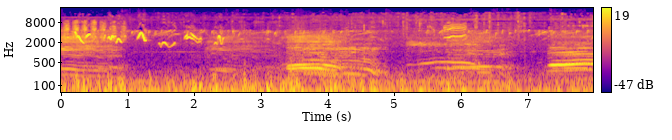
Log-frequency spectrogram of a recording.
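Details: Cattle herd grazing in green paddy fields on a sunny morning; low, overlapping lows and grunts from several animals, partly masked by birds chirping and a heavy low rumble.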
